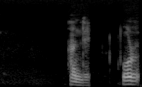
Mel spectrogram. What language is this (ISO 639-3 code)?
pan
